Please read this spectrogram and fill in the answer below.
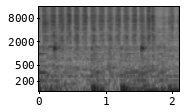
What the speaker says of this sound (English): this right here, sanding up the primer, this is really going to just finish it off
